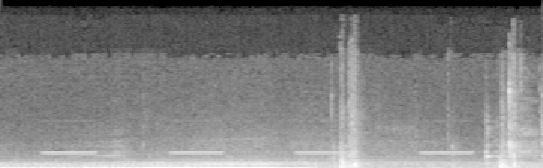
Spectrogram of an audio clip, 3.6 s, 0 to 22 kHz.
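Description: A truck in Euro Truck Simulator 2 backs up while its reversing alarm sounds four thin, evenly spaced beeps over a low engine rumble, with a couple of short hisses near the end.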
